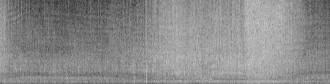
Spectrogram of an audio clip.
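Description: Beef searing in hot fat in a pot over a wood fire: a steady sizzle that swells about three seconds in and is loudest around five seconds in.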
